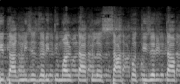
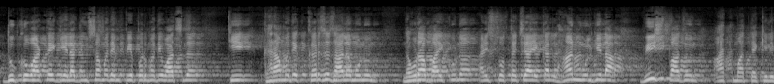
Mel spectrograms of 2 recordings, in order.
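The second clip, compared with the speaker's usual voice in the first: ordinary delivery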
